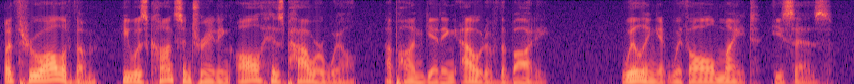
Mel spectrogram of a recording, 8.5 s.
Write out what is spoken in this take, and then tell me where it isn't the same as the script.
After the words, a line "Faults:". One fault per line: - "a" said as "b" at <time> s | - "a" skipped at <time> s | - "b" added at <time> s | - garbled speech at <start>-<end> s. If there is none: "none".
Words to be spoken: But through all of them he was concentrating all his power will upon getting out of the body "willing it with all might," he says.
But through all of them he was concentrating all his power will upon getting out of the body "willing it with all might," he says.
Faults:
none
